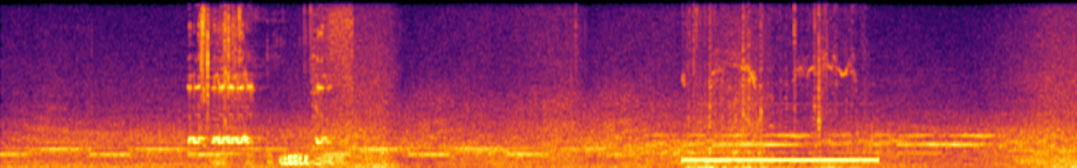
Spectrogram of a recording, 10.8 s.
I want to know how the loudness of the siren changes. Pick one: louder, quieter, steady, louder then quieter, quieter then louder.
steady.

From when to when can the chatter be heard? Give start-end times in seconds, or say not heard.
not heard.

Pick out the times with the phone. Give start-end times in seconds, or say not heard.
1.9-3.4, 6.8-8.8.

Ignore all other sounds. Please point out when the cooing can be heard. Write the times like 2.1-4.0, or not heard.
1.9-3.5, 6.8-8.7.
